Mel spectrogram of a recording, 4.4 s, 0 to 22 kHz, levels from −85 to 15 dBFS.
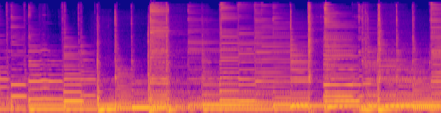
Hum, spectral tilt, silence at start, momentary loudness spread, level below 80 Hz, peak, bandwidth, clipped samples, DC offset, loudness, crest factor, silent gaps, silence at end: none; -6.5 dB/octave; 0 s; 5 LU; -30 dBFS; 0 dBFS; over 20 kHz; under 0.1%; under 0.1%; -11 LUFS; 10 dB; none; 0 s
